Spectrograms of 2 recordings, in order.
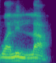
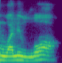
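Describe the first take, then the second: First: The L in Allah sounds light and thin. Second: The L in Allah sounds heavy and thick. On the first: The speaker calls it right. "tapi walillah" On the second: The speaker calls it wrong. "jangan ditebalkan, jangan walillah"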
